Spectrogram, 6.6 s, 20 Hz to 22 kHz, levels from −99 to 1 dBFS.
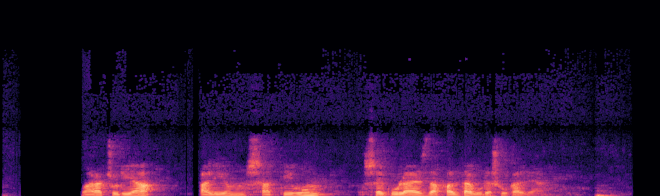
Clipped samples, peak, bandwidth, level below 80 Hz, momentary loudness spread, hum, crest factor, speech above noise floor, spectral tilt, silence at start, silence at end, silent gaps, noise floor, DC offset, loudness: under 0.1%; -2 dBFS; 7 kHz; -58 dBFS; 20 LU; none; 18 dB; 32 dB; -7 dB/octave; 0.8 s; 0.45 s; none; -51 dBFS; under 0.1%; -20 LUFS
